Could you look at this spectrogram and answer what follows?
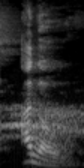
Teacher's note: कैसा आ, इससे थोड़ा बड़ा और ए से छोटा, जो ए होता है इससे छोटा, आ और ए के बीच का एक साउंड है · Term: उल्टी ई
